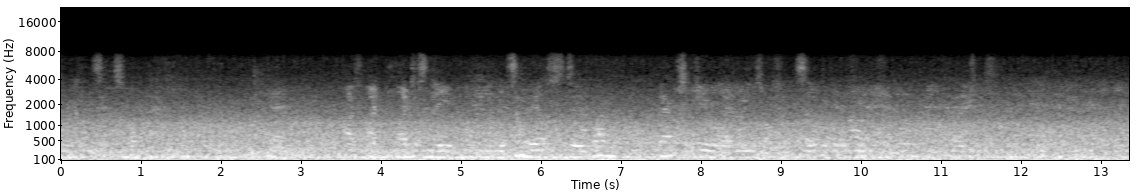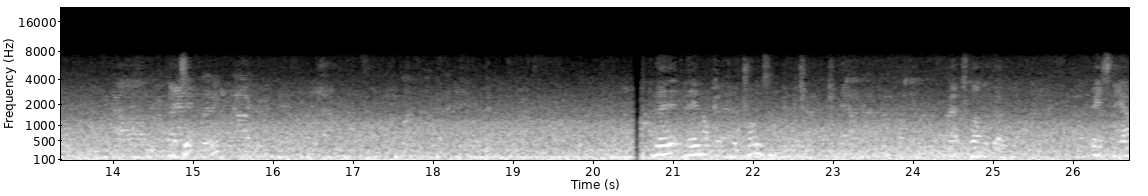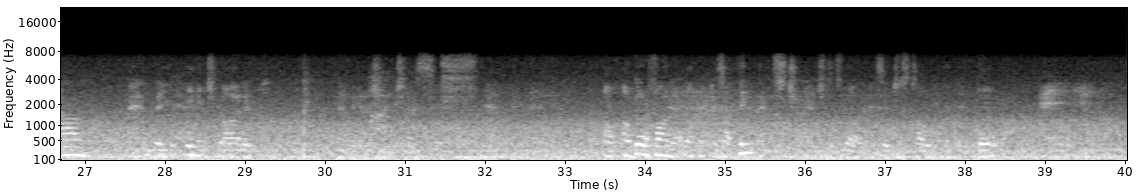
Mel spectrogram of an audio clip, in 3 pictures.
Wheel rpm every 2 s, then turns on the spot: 0, 0, 0, 0, 0, 0, 0, 0, 0, 0, 0, 0, 0, 0, 0, 0, 0, 0, 0, 0.
none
